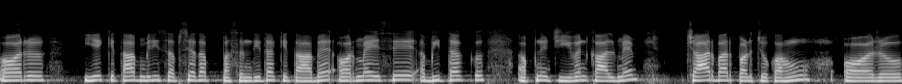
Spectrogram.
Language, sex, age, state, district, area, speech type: Hindi, male, 18-30, Madhya Pradesh, Jabalpur, rural, spontaneous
